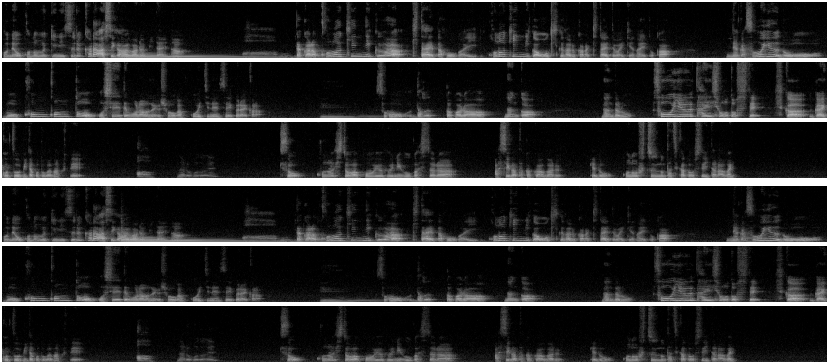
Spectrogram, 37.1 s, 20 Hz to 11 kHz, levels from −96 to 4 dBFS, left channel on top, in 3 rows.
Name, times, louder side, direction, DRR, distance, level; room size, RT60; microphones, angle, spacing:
voice 1, 0.0-2.7 4.4-10.1 10.9-16.3 18.1-20.4 21.4-21.8 22.2-25.9 28.9-29.2 29.5-31.6 32.1-33.1 33.6-35.7, left 3 dB, 65° left, 0.5 m, -33 dB
sound 1, 1.8-5.8, right 3 dB, 85° right, 0.4 m, -37 dB
voice 2, 3.6-5.1 10.9-12.2 17.1-18.5 26.8-27.1 27.4-28.0, right 1 dB, 15° right, 0.5 m, -48 dB
3.4 x 2.0 x 2.3 m
head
